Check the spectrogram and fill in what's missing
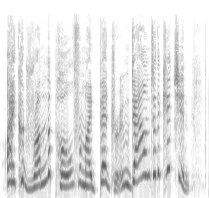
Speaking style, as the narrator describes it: exclaimed Nanny Piggins

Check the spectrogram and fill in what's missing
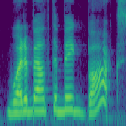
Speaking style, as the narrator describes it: Didi asked anxiously

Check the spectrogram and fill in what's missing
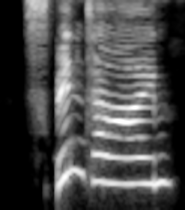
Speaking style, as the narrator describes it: she cried

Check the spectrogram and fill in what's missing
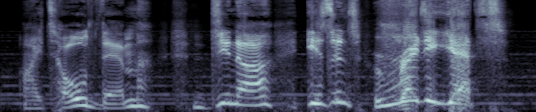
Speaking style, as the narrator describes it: She shouts

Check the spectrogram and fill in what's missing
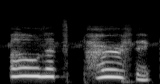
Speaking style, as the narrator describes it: sighed the moth

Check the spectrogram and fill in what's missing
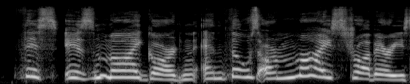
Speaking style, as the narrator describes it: roared

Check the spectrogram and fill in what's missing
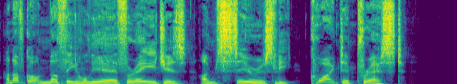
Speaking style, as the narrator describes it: he moans

